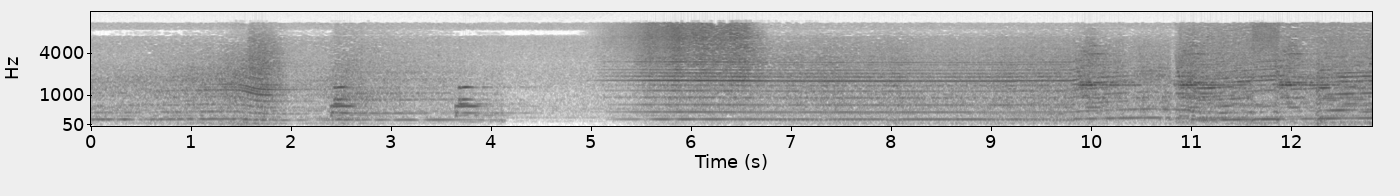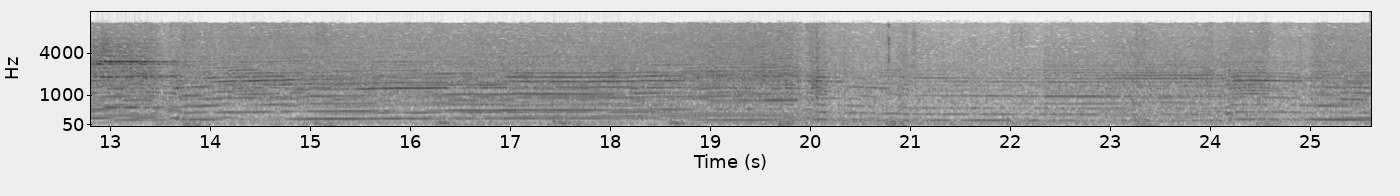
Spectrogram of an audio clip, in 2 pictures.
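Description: Engine of a Japanese road car in Gran Turismo 7, a steady droning note that dips briefly, then climbs and shifts through gears with rising revving pitch, loud and continuous with no talk.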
